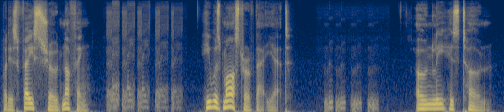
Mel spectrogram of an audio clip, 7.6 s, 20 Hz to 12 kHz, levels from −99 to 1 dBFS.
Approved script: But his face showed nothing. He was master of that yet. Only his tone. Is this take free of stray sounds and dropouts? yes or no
no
